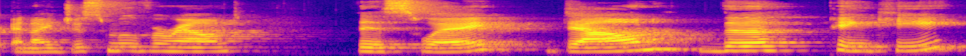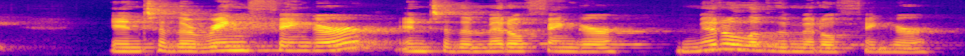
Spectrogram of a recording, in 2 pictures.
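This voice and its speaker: A woman with a mid-range voice guides listeners through a breath-counting practice. She explains each step in an encouraging, conversational way, like a yoga teacher addressing students. Her voice carries a clear echo from the room around her. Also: medium pitch, fairly bright tone. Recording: roomy, echoing space.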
